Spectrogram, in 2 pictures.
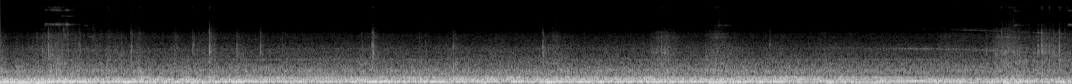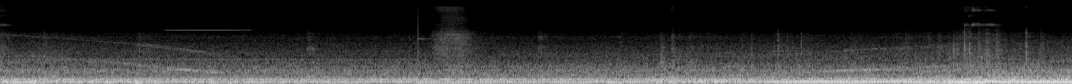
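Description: Inside a New Flyer Xcelsior XDE60 diesel-electric hybrid articulated bus: a steady low engine drone under the hybrid drive's electric whine, which falls in pitch as the bus slows down. A short air hiss comes partway through, then the whine rises again and the drone grows louder near the end as the bus pulls away.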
